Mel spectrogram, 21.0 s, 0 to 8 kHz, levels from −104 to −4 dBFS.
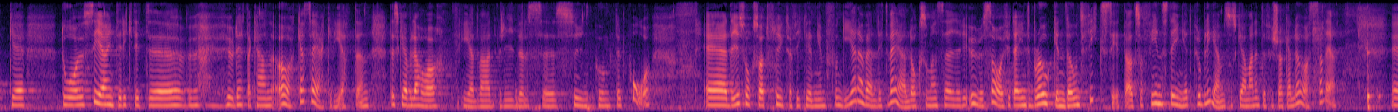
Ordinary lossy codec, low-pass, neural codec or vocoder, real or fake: none; 7.2 kHz; none; real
